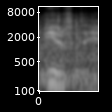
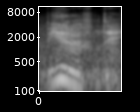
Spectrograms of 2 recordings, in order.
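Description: First: Much softer murmured repeat; quiet echo. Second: Said in the usual way. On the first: Real, not acted. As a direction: say it again under your breath.

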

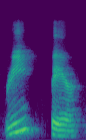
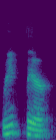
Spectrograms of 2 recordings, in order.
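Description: First: Repair with a falling tune at the end; model pronunciation. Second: Repair with a small falling tune at the end. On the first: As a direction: let Repair drop at the end. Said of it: "la pronunciación de repair". (Repair con una caidita) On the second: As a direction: drop the pitch on Repair. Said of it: "Hace como una caidita". (Repair con una caidita al final) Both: Shown as a demonstration.

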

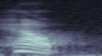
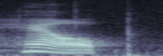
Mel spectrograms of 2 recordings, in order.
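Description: First: Short "Help" with a weak L and barely any p; conversational pronunciation. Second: "Help" with an audible "ol" before the p; full dark L. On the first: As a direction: clip "Help" short, L almost swallowed. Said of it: "이제 대화 발음입니다". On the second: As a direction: sound out every part of "Help", dark L included. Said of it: "오 하는 소리까지요". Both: Shown as a demonstration.

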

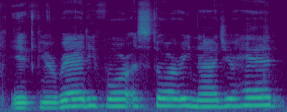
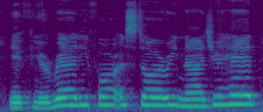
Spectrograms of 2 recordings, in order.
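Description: Both takes have the same delivery.

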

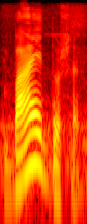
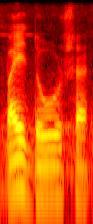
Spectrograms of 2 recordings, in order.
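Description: First: БАЙДУЖЕ with the beat on БАЙ; first stress variant. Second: БАЙДУЖЕ with the beat on ДУ; second stress variant. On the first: Teacher showing one allowed variant, stress on first syllable. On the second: Teacher showing other allowed variant, stress on second syllable. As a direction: stretch DU in БАЙДУЖЕ. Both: Shown as a demonstration. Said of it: "мають подвійний склад".

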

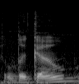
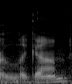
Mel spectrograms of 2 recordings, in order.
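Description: First: "Lagome" with a long O, la-GOHM; "Lagome" as luh-GOHM, ending on a rise; long O pronunciation. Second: "Lagom" with a short vowel at the end; "Lagom" as luh-GOM, not rhyming with home; alternative pronunciation. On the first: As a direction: say "Lagome" so the end rhymes with home. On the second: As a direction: say "Lagom" without the long O. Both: Shown as a demonstration. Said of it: "however you wanna pronounce that".

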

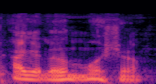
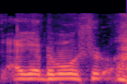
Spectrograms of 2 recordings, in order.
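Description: First: Laughing through the words, a bit quicker; a choked-up chuckle at his own emotion; embarrassed laugh while admitting emotion; emotional laugh. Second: Said in the usual way. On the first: Real, not acted.

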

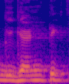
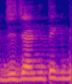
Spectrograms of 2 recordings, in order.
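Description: First: गिगेंटिक with hard g sounds, "gi-gen-tik"; Indian common pronunciation. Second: जिजेंटिक with soft j sounds, "ji-jen-tik"; both g's softened to j in जिजेंटिक; soft-g pronunciation. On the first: Teacher cites the form current in India, hard-g गिगेंटिक. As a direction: keep both g's hard in गिगेंटिक. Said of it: "India में जो उसकी pronunciation चलती है". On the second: Teacher cites what some people say, soft-g जिजेंटिक. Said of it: "कुछ लोग इसे". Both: Shown as a demonstration.

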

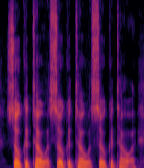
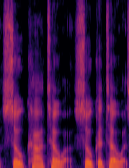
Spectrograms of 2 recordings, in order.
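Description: First: Say it fast. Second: Chanted, So ka toa said slowly, syllable by syllable; chanting the mnemonic. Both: Shown as a demonstration. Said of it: "Say it fast a bunch of times".

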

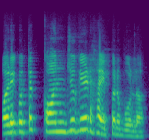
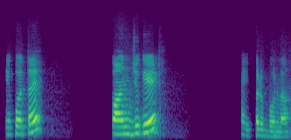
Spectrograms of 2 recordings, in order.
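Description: First: Said in the usual way. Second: "एक होता है", pause, "conjugate", pause, "hyperbola" fading softer; broken into chunks. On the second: Shown as a demonstration. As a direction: repeat the term piece by piece for students to write.

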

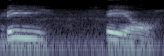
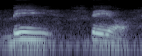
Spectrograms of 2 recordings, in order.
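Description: First: Be and still split by a pause, still falling; slow, separated Be ... still; drawn-out be still. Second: Said in the usual way. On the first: Shown as a demonstration. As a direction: space out Be ... still like a command.

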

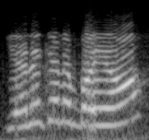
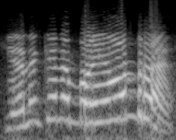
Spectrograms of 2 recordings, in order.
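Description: First: Raised-pitch challenge with a rising end; defiant retort. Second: Much higher, insistent challenge, rising end; heated defiant retort. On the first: Woman answering the man who challenged her, defiant. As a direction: throw the question back defiantly. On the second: Woman escalating her challenge to the man, heatedly defiant. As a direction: push the repeated question harder, pitched high. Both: Acted.

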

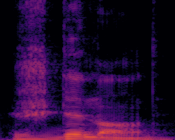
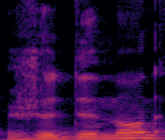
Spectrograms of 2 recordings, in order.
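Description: First: "je demande" with one e dropped, run together; skipped E. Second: Said in the usual way. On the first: Shown as a demonstration. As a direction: contract "je demande" by swallowing an e. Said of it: "the French will skip". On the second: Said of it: "E in second position".

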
